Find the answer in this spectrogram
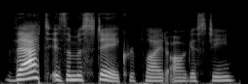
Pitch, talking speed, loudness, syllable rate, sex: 185 Hz, 145 wpm, -23 LUFS, 5.2 syllables/s, female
